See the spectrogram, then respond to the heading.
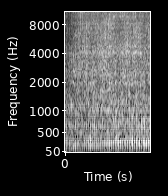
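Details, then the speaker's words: Ariens Deluxe 28 snowblower, LCT 254cc engine, just after carburetor cleaning and refill with ethanol-free fuel, choke off: single cylinder firing evenly with a steady fast beat, no hunting or stumbling; normal running. "Right on. Let's start right up. Nice and smooth too."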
